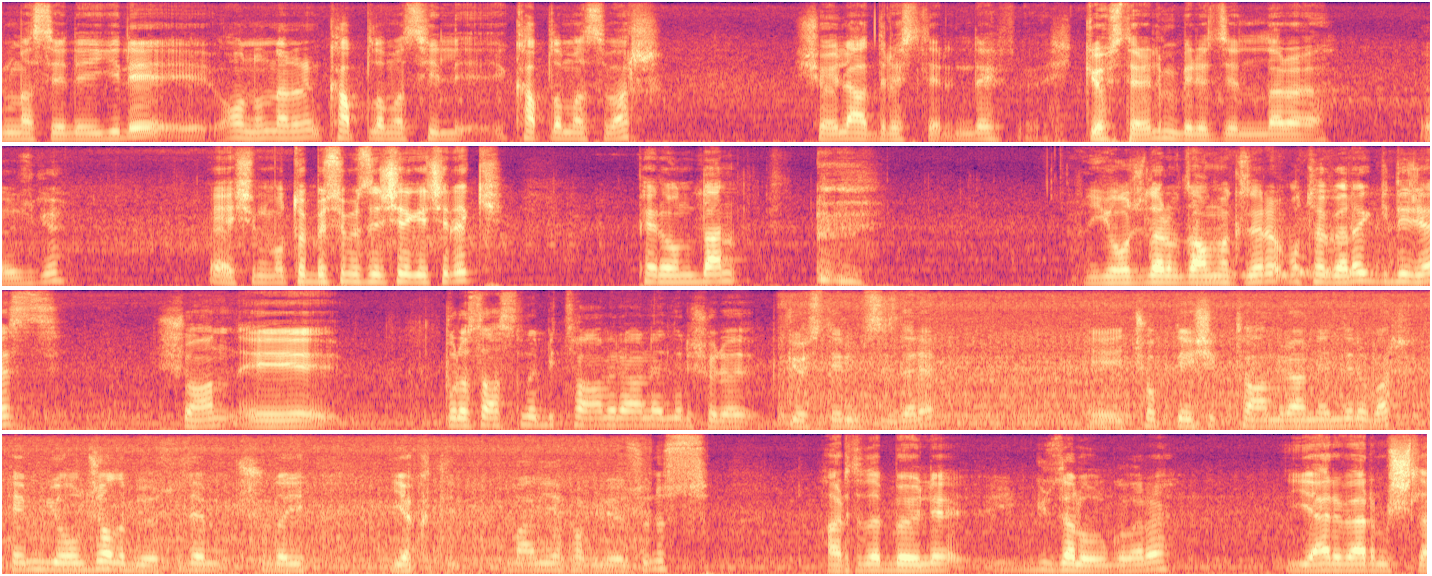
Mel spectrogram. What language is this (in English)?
Turkish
